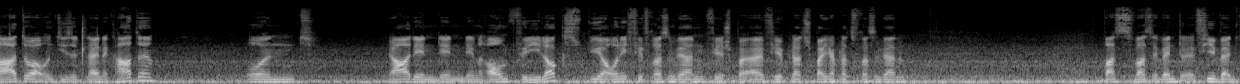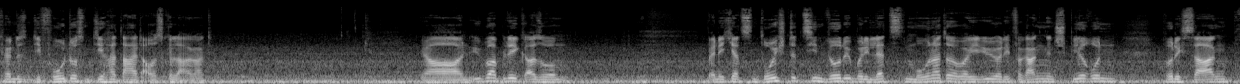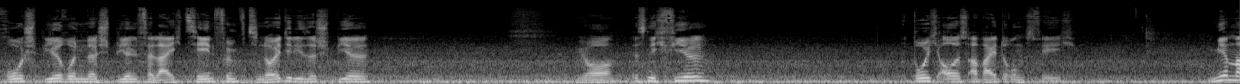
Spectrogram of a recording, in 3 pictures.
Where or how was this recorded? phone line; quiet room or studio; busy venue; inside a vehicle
inside a vehicle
